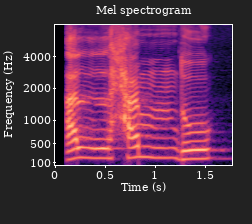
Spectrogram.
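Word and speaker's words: الحمد: সেগুলো ঠিক করে নিবেন আলহামদু আল হাম হাম বলা যাবে না বলতে হবে হাম গলার ভেতর থেকে আওয়াজটা চিকুন হয়ে বের হবে হাম আলহাম দু আলহামদু আলহামদু লিল্লাহি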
